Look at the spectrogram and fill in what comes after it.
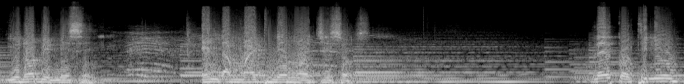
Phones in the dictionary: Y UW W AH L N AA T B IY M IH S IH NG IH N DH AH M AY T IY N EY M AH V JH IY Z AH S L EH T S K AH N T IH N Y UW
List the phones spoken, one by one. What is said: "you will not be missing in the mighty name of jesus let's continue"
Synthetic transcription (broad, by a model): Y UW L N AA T B IY M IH S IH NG IH N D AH M AY T IY N EY M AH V JH IY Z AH S L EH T K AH N T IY N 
